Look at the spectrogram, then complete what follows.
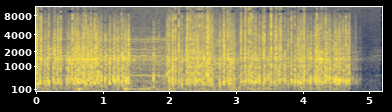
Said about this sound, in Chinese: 9000多发烟火连环炸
